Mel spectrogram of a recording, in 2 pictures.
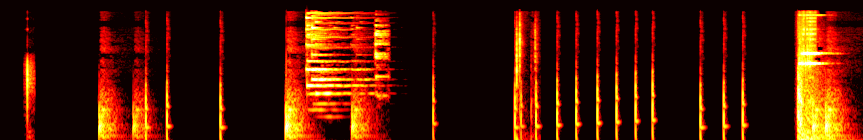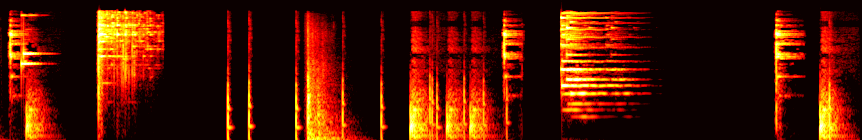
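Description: Wooden blocks clatter and crash as a rolling log smashes through them.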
